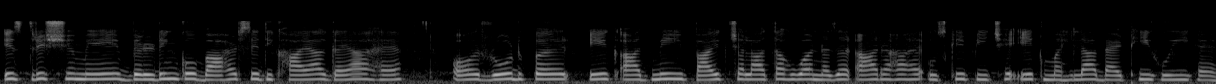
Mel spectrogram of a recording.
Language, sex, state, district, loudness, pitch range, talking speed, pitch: Hindi, female, West Bengal, Purulia, -32 LUFS, 220-245 Hz, 145 wpm, 230 Hz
